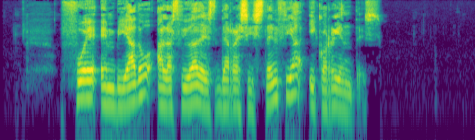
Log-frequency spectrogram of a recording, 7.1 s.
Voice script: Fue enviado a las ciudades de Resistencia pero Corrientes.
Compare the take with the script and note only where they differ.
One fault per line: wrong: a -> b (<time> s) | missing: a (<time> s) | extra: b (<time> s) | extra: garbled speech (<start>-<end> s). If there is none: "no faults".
wrong: pero -> y (4.6 s)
